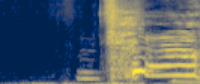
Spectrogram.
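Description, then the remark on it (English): A single loud sneeze: a short voiced intake building to a sharp, breathy burst, trailing off into a brief vocal tail. “I sneezed about it.”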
